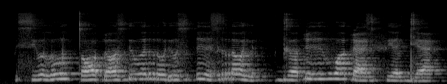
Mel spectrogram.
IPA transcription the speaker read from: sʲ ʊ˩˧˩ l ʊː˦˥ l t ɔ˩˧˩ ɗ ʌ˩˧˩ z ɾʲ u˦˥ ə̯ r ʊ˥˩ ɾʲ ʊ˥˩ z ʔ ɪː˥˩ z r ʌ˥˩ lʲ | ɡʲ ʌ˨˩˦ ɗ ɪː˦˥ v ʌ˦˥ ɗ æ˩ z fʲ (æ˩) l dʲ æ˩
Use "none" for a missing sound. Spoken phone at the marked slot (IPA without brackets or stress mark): ɛ˩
